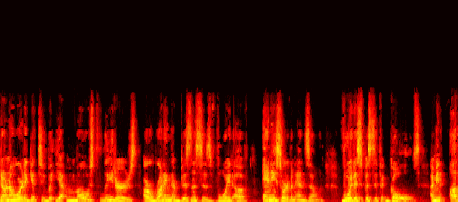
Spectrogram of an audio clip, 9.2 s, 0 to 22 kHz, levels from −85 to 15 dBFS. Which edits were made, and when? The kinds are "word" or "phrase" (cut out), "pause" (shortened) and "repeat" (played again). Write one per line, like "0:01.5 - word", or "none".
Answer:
0:02.8 - pause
